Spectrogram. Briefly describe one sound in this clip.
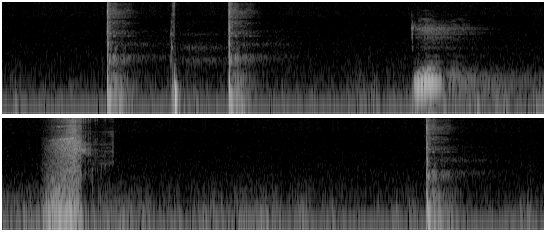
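Short menu clicks sound.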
